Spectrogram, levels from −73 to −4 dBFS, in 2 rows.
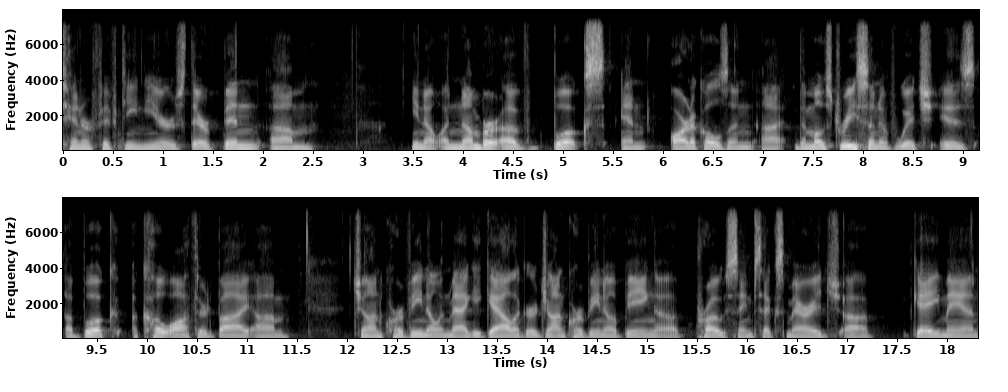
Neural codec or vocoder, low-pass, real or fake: none; 7.2 kHz; real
